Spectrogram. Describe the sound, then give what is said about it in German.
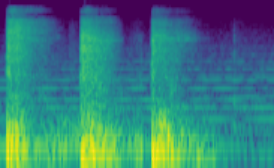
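A voice imitates with the mouth loud knocking on a heavy wooden door: three heavy, evenly spaced thuds about half a second apart, the last one ringing out and fading. Fairly loud, with no other talk. “Das klingt erstaunlich klopfig übrigens, was ja, du da mit deinem Mund machst.”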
